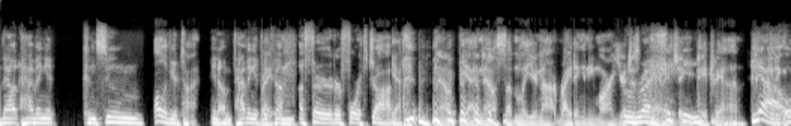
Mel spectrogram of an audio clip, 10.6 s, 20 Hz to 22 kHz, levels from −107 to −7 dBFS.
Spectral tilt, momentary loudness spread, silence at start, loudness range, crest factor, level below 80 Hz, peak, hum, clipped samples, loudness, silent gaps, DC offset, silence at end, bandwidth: -6 dB/octave; 5 LU; 0 s; 1 LU; 12 dB; -30 dBFS; -2 dBFS; none; under 0.1%; -15 LUFS; none; under 0.1%; 0 s; 9.6 kHz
